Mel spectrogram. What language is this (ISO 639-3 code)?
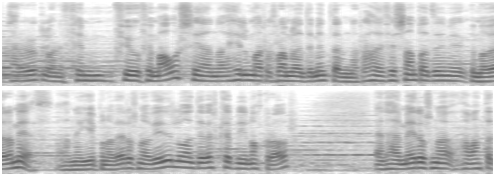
isl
